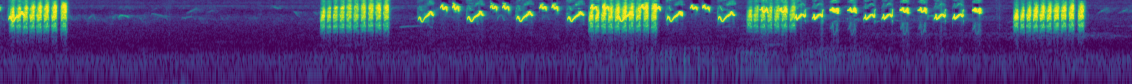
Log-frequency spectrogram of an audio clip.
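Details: Cinereous tit in full song for luring birds: rapid repeated high whistled notes, interrupted by loud bursts of hissing, crackling noise at regular intervals.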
